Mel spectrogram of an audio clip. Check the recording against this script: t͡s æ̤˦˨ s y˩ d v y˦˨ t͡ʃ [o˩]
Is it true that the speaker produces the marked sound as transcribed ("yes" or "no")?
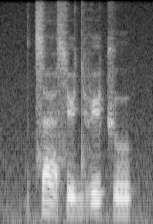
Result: no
